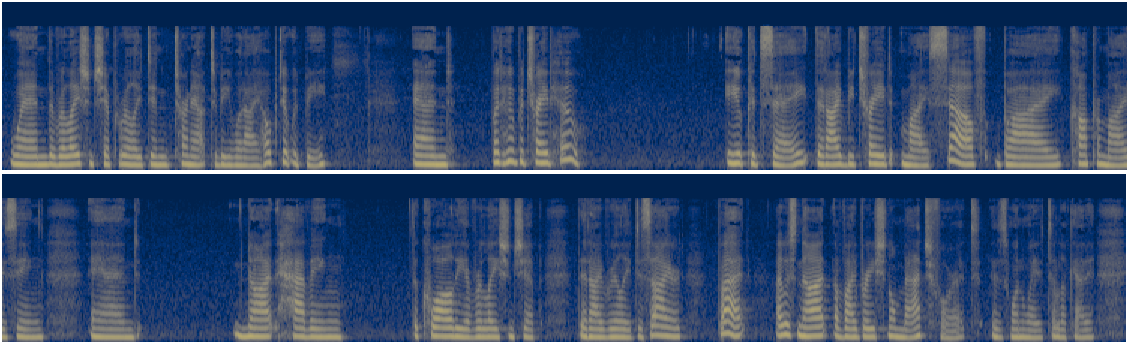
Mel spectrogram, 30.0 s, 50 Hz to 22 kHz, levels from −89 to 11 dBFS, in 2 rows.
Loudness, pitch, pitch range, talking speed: -24 LUFS, 195 Hz, 185-215 Hz, 110 wpm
